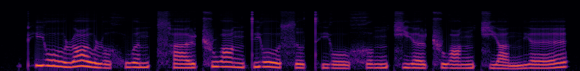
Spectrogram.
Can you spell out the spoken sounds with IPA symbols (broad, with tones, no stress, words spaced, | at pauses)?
pʰjo˥˧ʊ̯ɻɑ˥˩ʊ̯ɻɤ˩xwə˧˥n t͡sʰa˧˥ɪ̯ʈ͡ʂwɑ˥˧ŋt̪jo˥˩ʊ̯sɹ̩˧˥ t̪ʰjo˨˩ʊ̯xɤ˧˥ŋ t͡ɕjɛ˧˥ʈ͡ʂwɑ˧˥ŋ t͡ɕjä˨˩n̪jɛ˧˥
